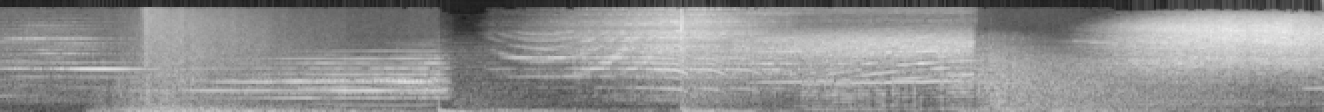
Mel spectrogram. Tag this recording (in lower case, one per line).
music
